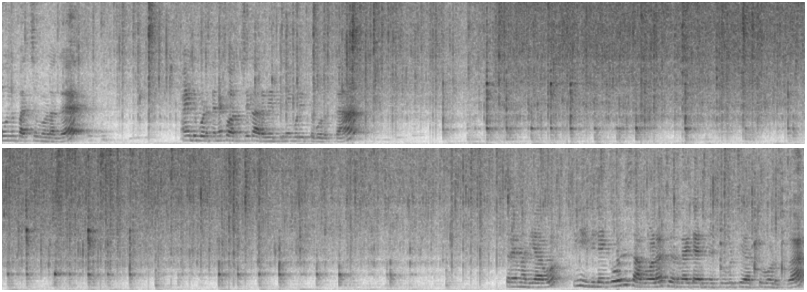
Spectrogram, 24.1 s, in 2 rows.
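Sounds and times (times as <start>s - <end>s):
spices sizzling in hot oil: 0.0s - 24.0s
spatula scraping and knocking pan: 6.5s - 19.6s, 22.4s - 24.0s.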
